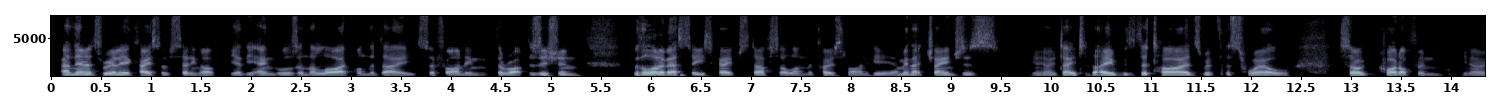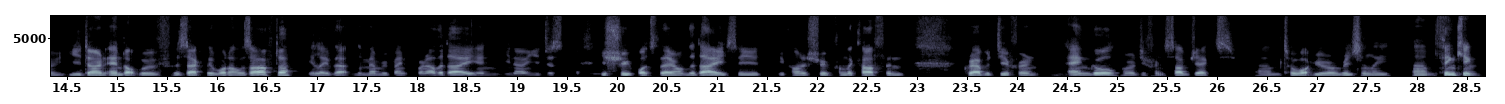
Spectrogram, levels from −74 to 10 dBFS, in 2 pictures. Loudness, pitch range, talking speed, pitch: -26 LUFS, 100-115 Hz, 235 wpm, 105 Hz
